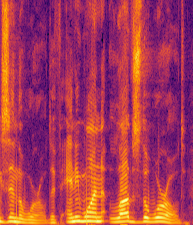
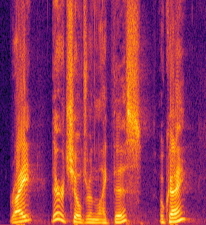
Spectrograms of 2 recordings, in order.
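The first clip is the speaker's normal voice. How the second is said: plain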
